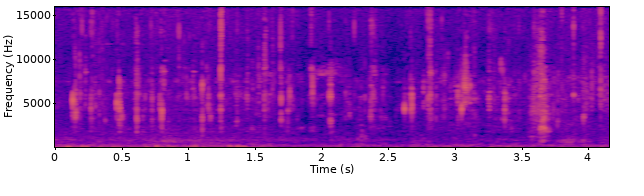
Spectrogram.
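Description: A small dog licks food from a hand.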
